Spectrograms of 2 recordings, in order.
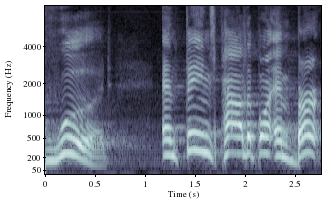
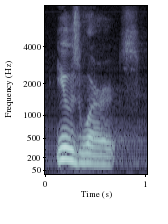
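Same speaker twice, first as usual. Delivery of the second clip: hushed final words; 13 semitones lower, 9 dB quieter than usual. Acted. Closing quote of the sermon.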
